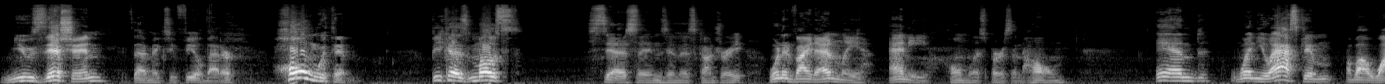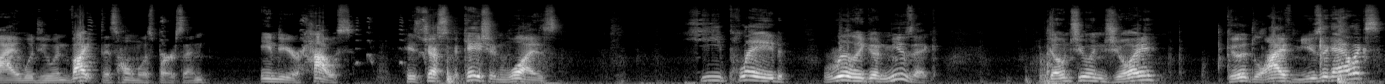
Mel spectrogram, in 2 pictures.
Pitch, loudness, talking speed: 135 Hz, -15 LUFS, 115 wpm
